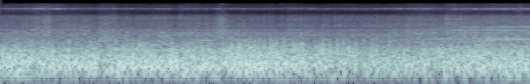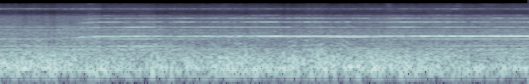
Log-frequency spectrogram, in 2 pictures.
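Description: Steady rumble and wind rush of a moving train heard through an open carriage window. About halfway in a long, steady, high train whistle sets in, faint at first, then strong and held.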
